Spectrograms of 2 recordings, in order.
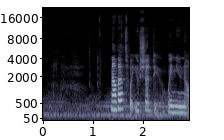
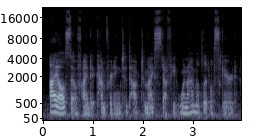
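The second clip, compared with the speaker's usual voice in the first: hushed aside to the listener; whispered confidence; 2 semitones lower, 7 dB quieter than usual. A narrator's reading. Reader confiding to the child about scary feelings. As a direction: share it in a soft whisper.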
